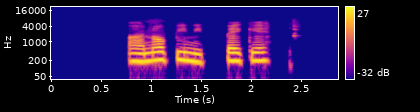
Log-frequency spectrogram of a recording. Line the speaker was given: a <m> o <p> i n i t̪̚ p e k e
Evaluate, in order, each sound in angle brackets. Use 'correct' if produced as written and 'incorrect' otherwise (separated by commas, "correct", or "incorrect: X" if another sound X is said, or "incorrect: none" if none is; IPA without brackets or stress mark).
incorrect: n, correct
